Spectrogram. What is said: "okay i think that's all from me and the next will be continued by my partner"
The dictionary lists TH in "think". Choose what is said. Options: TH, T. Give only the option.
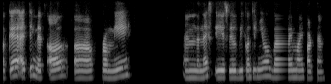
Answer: T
